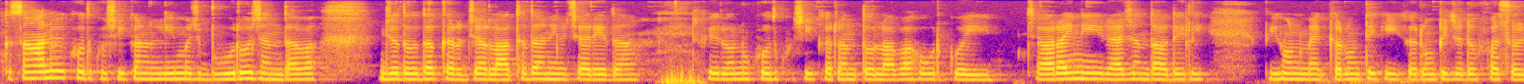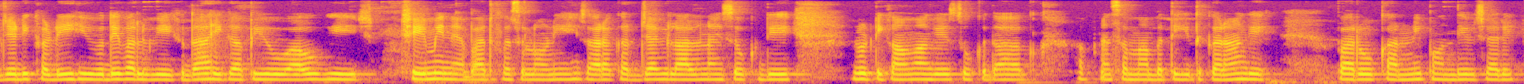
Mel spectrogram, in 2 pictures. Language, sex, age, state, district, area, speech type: Punjabi, female, 30-45, Punjab, Tarn Taran, rural, spontaneous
